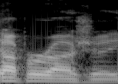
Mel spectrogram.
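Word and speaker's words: Copperajah: necessarily use I didn't necessarily use Qfont and Caparaja, is that how you pronounce it? Caparaja, yeah.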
